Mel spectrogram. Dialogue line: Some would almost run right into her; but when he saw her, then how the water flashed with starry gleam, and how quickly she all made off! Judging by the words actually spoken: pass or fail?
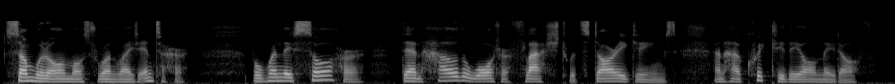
fail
